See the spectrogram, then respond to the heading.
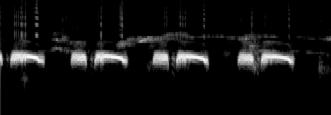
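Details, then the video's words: Cooing of a spotted dove used to stimulate caged wild-caught and decoy birds to call during rain and wind; steady two-part phrases, a clipped note then a long falling coo, cycling regularly, with a faint higher whistle behind. "Mưa gió Cu bổi và mồi không chịu gáy mà mở vdeo này thì khỏi phải bàn"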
